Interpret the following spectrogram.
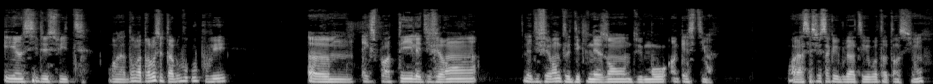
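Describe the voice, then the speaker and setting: A man's voice: mid-range voice, steady tone, fast talker. A man teaching a language lesson over a screen-share tutorial, hesitant, with many fillers and restarts.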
